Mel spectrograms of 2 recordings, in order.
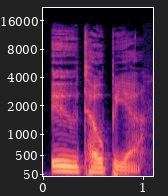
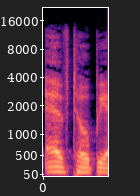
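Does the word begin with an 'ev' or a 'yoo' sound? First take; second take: yoo; ev. First: The word begins with a 'yoo' sound. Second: The word begins with an 'ev' sound. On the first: The speaker calls it wrong. "in Western's pronunciation, it would be like utopia. That's not good enough" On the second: The speaker calls it right. "in Greek, EU is pronounced ev. So I pronounce it evtopia"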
